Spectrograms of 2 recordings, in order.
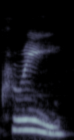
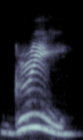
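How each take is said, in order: First: The syllable begins with a voiceless K sound. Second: The syllable begins with a voiced G sound. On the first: The speaker calls it wrong. "You're saying cree" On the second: The speaker calls it right. "I want you to pronounce the G"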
